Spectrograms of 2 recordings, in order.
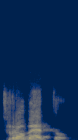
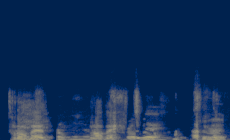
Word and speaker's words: Roberto: Put the T in front of Roberto and go Roberto. Roberto, Roberto.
